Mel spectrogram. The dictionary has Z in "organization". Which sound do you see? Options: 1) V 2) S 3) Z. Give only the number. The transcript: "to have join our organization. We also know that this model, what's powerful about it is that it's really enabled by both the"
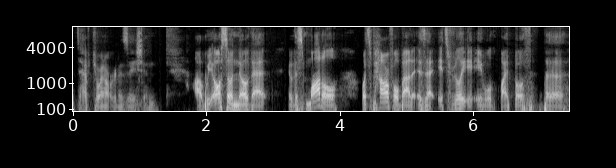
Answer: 3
